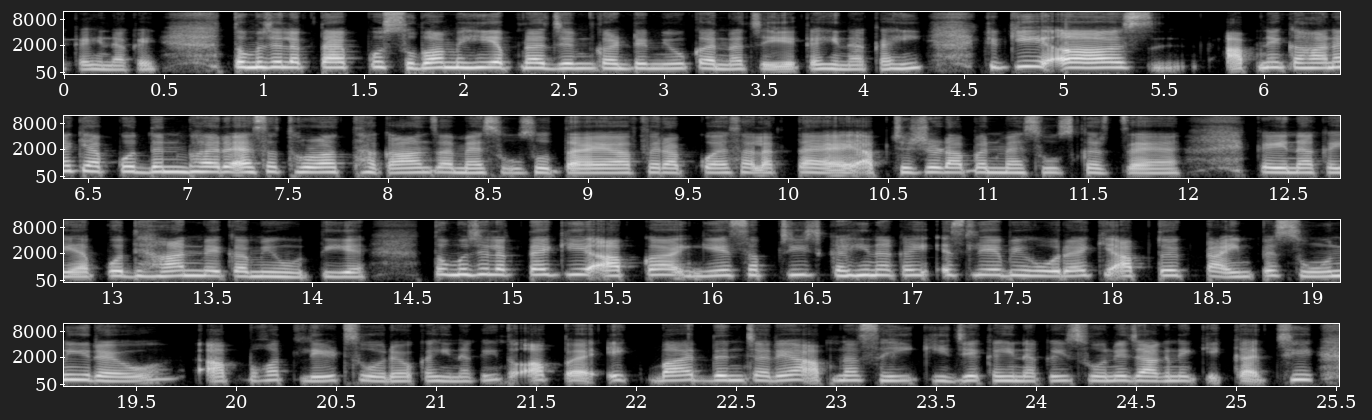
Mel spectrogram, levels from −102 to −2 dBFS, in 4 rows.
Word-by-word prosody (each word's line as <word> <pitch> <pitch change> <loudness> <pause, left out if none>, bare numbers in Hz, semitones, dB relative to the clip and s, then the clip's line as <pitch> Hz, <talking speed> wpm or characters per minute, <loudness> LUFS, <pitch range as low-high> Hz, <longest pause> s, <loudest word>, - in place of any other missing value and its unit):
कहीं 185 +1 -6
न - - -2
कहीं। 170 - -8 0.4
तो 275 - +5
मुझे 270 +1 +6
लगता 265 -1 +3
है - - +8
आपको 260 +2 -1
सुबह 245 -1 +4
में 255 -1 +5
ही 255 +1 +4
अपना 245 -1 +3
जिम 225 0 +1
कंटिन्यू 220 -1 0
करना 215 -3 -1
चाहिए 100 - -4
कहीं 205 0 -1
न 185 0 -4
कहीं। 210 +5 -2 0.3
क्योंकि 290 +3 0
अ, 255 +1 +9
स 250 -1 -3 0.3
आपने 260 0 +1
कहा 245 -1 +2
ना 270 - +3
कि 280 - +1
आपको 255 0 +2
दिन 245 +1 +2
भर 245 0 +4
ऐसा 235 +1 +4
थोड़ा 235 0 +5 0.2
थकान-सा 220 +1 +1
महसूस 205 0 -4
होता 210 - +1
है 200 - +3
या 205 0 +3
फिर 220 -1 -1
आपको 210 +1 -2
ऐसा 215 +1 -1
लगता 115 - -3
है 105 -1 +2
आप - - +1
चिड़चिड़ापन 225 0 0
महसूस 210 0 -4
करते 195 - -5
हैं, 95 0 -3 0.4
कहीं 220 -1 +4
न 215 0 +1
कहीं 210 -1 -1
आपको 240 - 0
ध्यान 235 +2 +1
में 250 -1 +1
कमी 220 -2 -1
होती 205 0 -5
है। 205 -1 0 0.3
तो 300 - -2
मुझे 295 +1 +2
लगता 290 0 0
है 290 - +2
कि 295 +2 -4
आपका 265 +2 +3
ये 235 +3 -3
सब 275 0 -4
चीज़ 280 0 -5
कहीं 260 +2 +2
न 275 0 +1
कहीं 275 0 -2
इसलिए 280 +1 -3
भी 270 0 -4
हो 245 -2 +1
रहा 240 - 0
है 250 - -1
कि 260 - -8
आप 240 0 +1
तो 260 - 0
एक 260 - -4
टाइम 210 -2 -1
पे 250 - -2
सो 225 -4 -4
नहीं 250 0 +1
रहे 210 -2 +1
हो। 195 +8 -5 0.2
आप 195 0 0
बहुत 235 +4 -6
लेट 200 +4 -2
सो 210 -4 -3
रहे 190 - -4
हो 195 - -4
कहीं 200 -1 -5
न 190 - -9
कहीं 225 +6 -11
तो - - -10
आप 240 - -1
एक 225 +1 -2
बार 220 +2 +2
दिनचर्या 225 +1 0
अपना 225 0 -2
सही 210 -2 -6
कीजिए 205 +1 -4
कहीं 210 -1 -2
न 200 - -4
कहीं 205 +1 -5
सोने 210 0 -3
जागने 205 -1 -1
की - - -12
एक - - -10
अच्छी 250 +2 -3
225 Hz, 250 wpm, -21 LUFS, 210-255 Hz, 0.4 s, अ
